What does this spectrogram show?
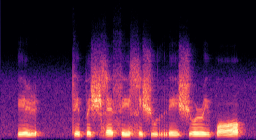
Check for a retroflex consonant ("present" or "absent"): present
